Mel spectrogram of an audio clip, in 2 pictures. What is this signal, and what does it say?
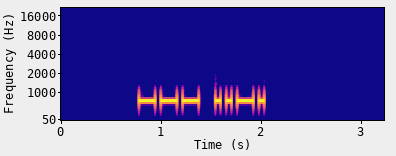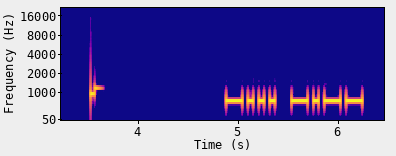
Morse code, heard as a keyed tone, about 22 wpm, 700 Hz. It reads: OF BY
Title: Two Letter Words - 22wpm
